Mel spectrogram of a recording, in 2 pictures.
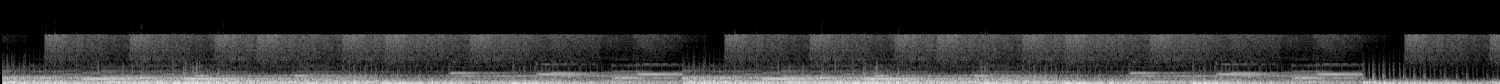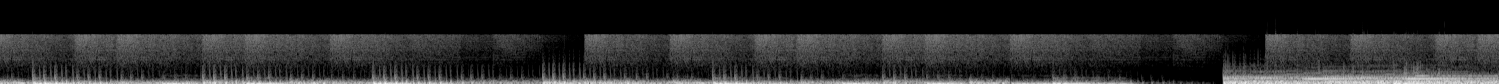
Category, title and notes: Music > Multiple instruments
Demo Track #4050 (Industraumatic)
Soundtrack, Underground, Ambient, Games, Cyberpunk, Horror, Industrial, Noise, Sci-fi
